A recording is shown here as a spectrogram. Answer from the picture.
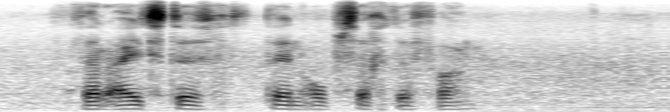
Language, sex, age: Afrikaans, male, 19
